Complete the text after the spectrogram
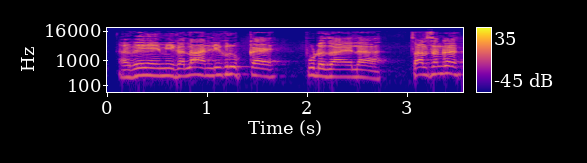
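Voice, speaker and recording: A cartoonish character voice from a woman, high in pitch, at a fairly slow pace with fairly even intonation and very even loudness. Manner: hurried, pushy.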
